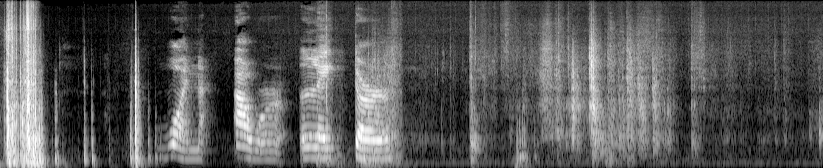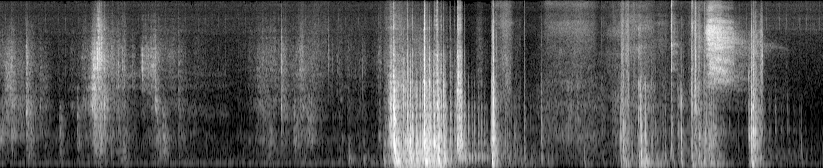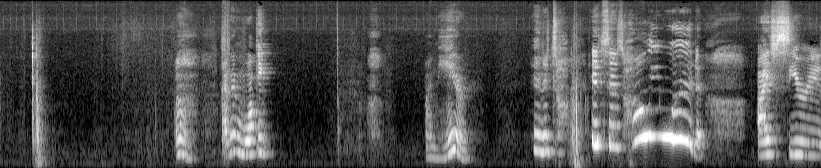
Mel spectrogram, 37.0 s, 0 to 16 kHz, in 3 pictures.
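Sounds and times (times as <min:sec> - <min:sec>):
handling thunks and knocks: 0:00.0 - 0:02.4, 0:18.1 - 0:20.2
faint steady hum: 0:00.0 - 0:37.0
loud bump: 0:18.1 - 0:20.0.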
